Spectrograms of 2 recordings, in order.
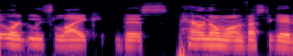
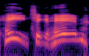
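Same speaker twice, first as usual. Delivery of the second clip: put-on Southern accent; 10 semitones higher than usual. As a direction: mimic a Southern gamer buddy's greeting. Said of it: "in this little Southern accent".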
